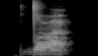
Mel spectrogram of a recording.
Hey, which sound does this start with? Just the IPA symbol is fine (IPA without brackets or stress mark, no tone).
dˤ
